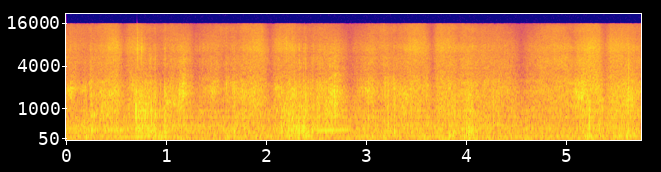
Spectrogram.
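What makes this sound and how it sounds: Fingertips and short nails scratch and rub the surface of worn blue denim jeans on a raised knee and thigh. The result is a steady, dry, broadband rasping texture that swells and fades in repeated strokes, with bright scratchy edges and a brief sharp tick early on.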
